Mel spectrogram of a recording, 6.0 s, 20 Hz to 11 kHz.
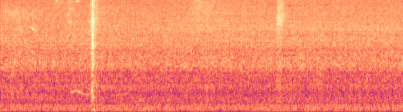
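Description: Off-road 4x4's engine running steadily at low revs. There is a sharp knock about a second and a half in and a fainter one near four seconds.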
